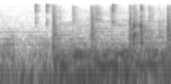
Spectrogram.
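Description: Soft background music with steady held tones, over which a few computer mouse clicks and keystrokes sound, in a small cluster about half a second in and again near the end.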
